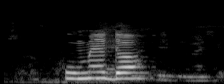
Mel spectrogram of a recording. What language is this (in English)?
Aja (Benin)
